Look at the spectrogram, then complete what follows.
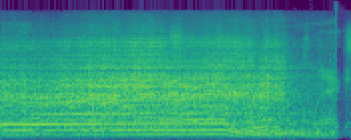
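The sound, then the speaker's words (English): A car engine revs loudly, holding a steady, throaty drone before the pitch sinks as the revs fall, then cutting off abruptly at the end. “Listen to that baby purr.”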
